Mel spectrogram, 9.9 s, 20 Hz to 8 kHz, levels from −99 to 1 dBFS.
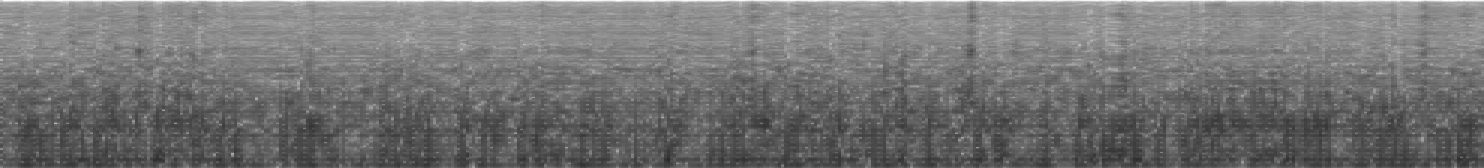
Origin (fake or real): fake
